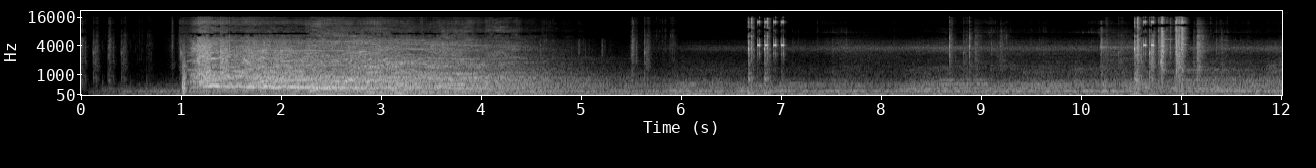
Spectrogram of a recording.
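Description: Game zombies groan and moan.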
